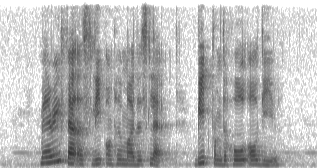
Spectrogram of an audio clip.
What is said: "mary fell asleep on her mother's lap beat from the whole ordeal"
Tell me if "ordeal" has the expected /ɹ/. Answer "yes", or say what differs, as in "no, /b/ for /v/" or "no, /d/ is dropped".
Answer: no, /l/ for /ɹ/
